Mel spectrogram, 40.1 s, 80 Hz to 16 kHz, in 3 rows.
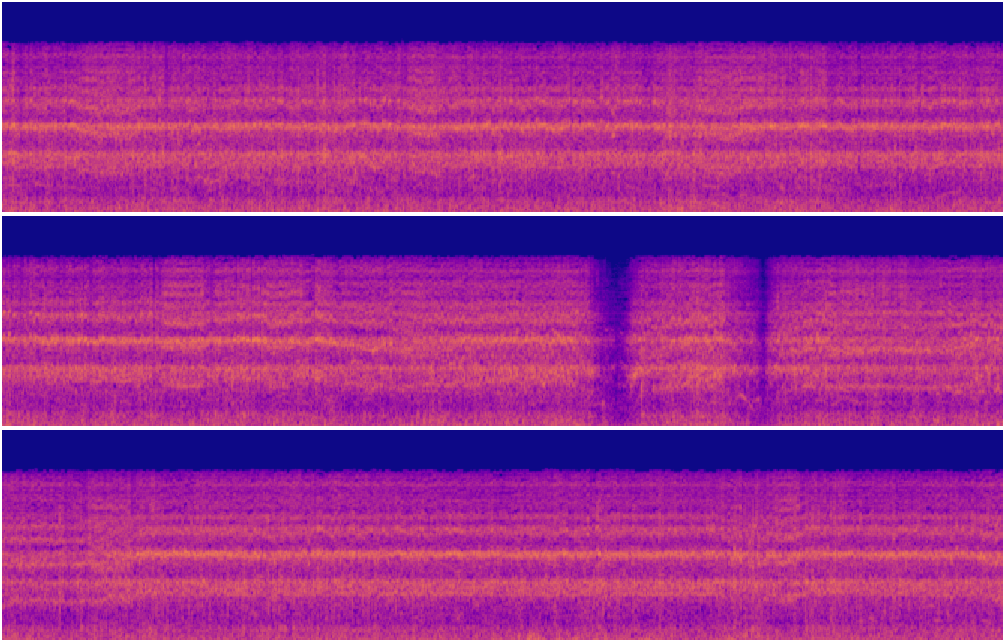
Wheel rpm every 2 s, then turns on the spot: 230, 230, 240, 230, 230, 230, 230, 230, 220, 210, 160, 110, 170, 190, 210, 230, 230, 230, 220, 230.
none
